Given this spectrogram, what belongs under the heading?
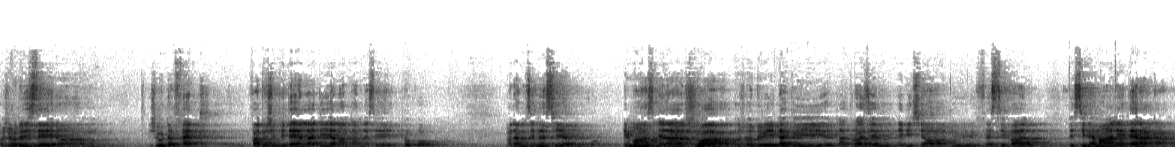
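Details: Adult man speaking; normal voice.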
